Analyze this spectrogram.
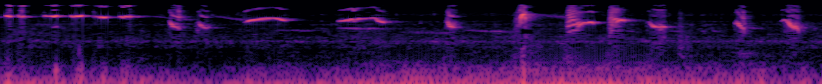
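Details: Oriental magpie-robin, dacok type, singing steadily as a lure for young birds: a long high whistled trill opens, followed by looping slurred whistles and clustered sharp clicks over a constant low drone.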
